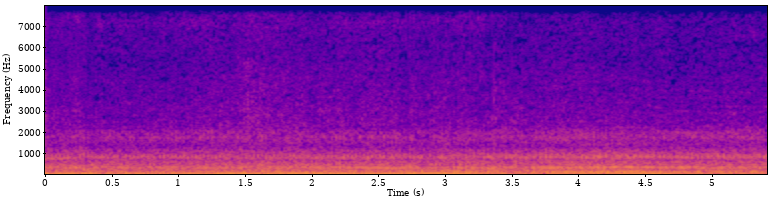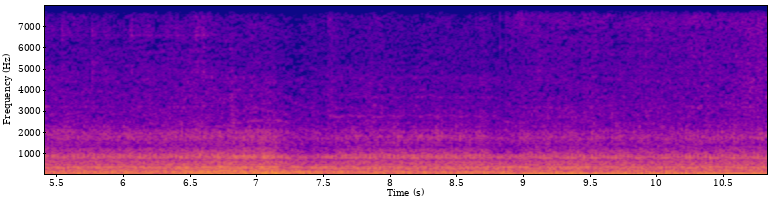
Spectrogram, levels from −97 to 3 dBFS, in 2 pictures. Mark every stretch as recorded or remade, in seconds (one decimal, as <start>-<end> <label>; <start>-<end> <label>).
0.0-2.7 recorded; 2.7-3.7 remade; 3.7-10.8 recorded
